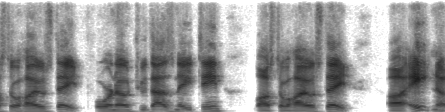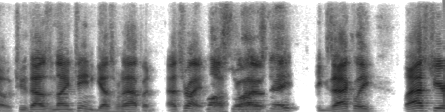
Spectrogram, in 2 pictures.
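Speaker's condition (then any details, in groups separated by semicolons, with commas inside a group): No condition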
